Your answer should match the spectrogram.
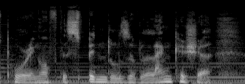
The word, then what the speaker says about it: Lancashire: Cotton was pouring off the spindles of Lancashire, pronounced Lan- coo- share, in lengths longer than any country in history had ever produced.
